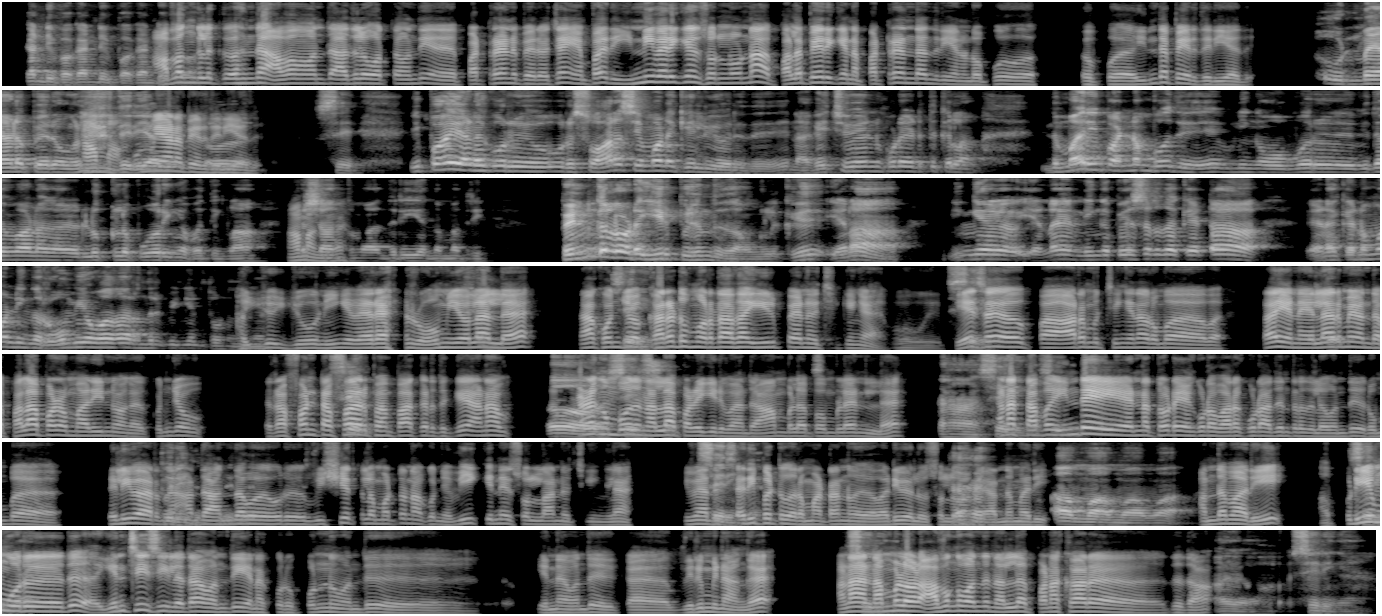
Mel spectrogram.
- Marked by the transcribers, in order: laughing while speaking: "உங்களுக்கு தெரியாது"; in English: "லுக்‌ல"; in English: "ரோமியோ"; surprised: "ஐய்யய்யோ!"; in English: "ரோமியோலா"; chuckle; in English: "ரஃப் அண்ட் டஃப்"; in English: "வீக்குன்னே"; chuckle; in English: "என்சிசி"
- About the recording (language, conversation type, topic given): Tamil, podcast, தனித்துவமான ஒரு அடையாள தோற்றம் உருவாக்கினாயா? அதை எப்படி உருவாக்கினாய்?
